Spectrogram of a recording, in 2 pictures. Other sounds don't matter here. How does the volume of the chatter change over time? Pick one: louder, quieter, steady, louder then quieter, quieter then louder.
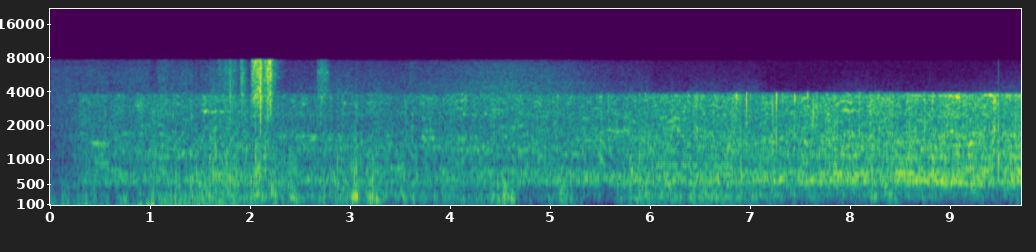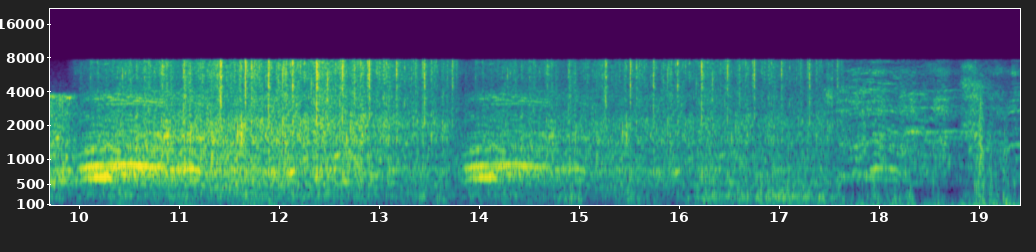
louder then quieter.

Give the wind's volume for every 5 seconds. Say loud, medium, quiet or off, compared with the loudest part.
loud, medium, medium, loud.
